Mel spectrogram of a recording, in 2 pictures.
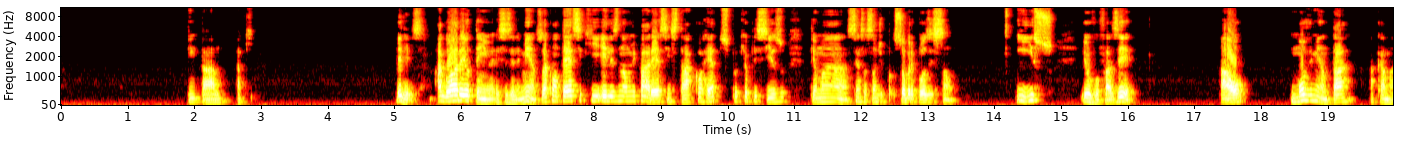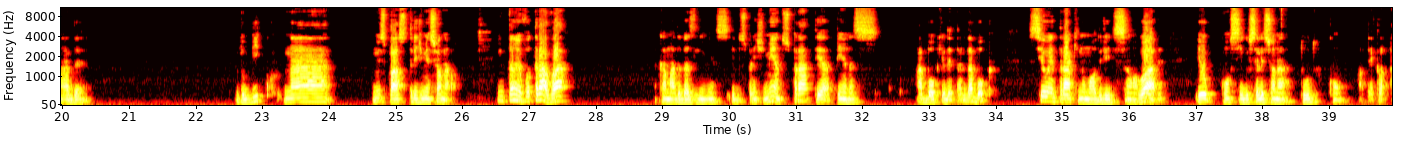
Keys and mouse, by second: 1.8 click, 3.7-5.2 drag, 6.0-7.8 ctrl+middle drag, 8.1-9.6 ctrl+middle drag, 14.4-16.2 ctrl+middle drag, 16.4-19.3 ctrl+middle drag, 19.3-22.1 ctrl+shift+drag, 22.6-23.6 ctrl+drag, 23.7-25.3 ctrl+shift+middle drag, 29.1-30.5 drag, 34.9 click, 35.6 click, 38.3 a, 39.1 middle click, 39.9 ctrl+middle click.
